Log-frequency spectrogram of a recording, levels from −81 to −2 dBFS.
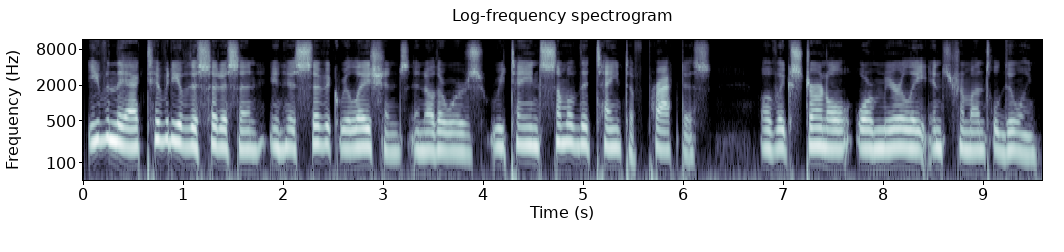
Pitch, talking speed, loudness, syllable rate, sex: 180 Hz, 165 wpm, -19 LUFS, 5.2 syllables/s, female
